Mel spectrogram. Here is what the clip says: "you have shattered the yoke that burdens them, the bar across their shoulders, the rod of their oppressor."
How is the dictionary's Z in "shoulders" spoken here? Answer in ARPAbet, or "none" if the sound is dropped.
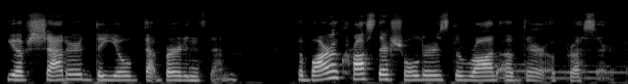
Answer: Z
